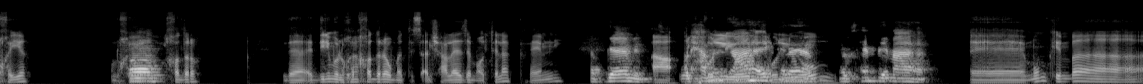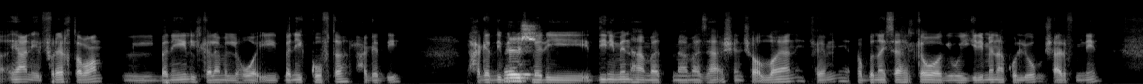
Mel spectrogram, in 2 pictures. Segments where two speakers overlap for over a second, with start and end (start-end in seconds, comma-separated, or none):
6.5-8.4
